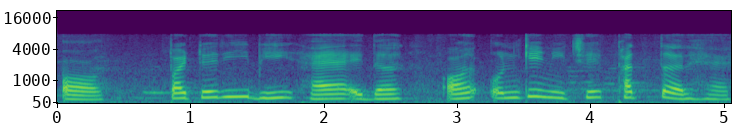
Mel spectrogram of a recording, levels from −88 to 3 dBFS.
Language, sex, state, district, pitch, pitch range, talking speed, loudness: Hindi, female, Madhya Pradesh, Dhar, 230 Hz, 195-255 Hz, 120 wpm, -18 LUFS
